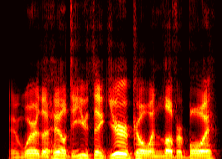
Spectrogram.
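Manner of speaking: loud, scornful demand; angry sneer. Acted. Driver confronting the narrator leaving the car, loud sneer.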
